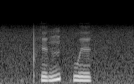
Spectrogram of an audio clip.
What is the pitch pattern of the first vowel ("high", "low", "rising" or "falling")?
rising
